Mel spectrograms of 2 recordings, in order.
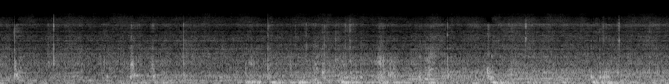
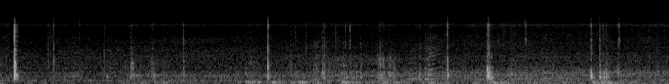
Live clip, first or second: second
